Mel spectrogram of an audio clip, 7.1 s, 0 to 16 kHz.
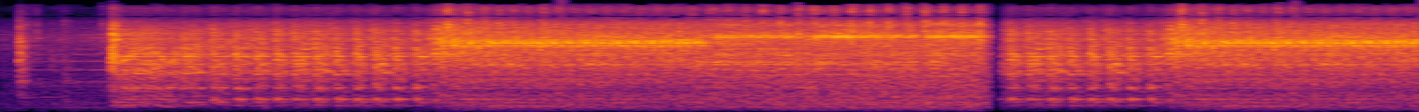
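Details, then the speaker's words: Ford F-150 5.4 3-valve Triton replacement engine, ticking on startup, run with valve covers off at the engine builder's request: fast uneven metallic rattle from one side at idle; camshaft sprocket suspected, not confirmed. "a replacement engine installed in this and on Startup it was making a ticking noise"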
